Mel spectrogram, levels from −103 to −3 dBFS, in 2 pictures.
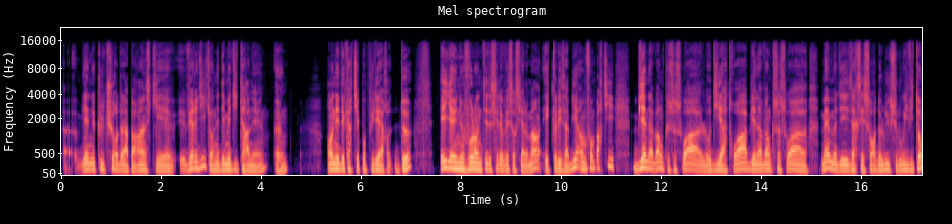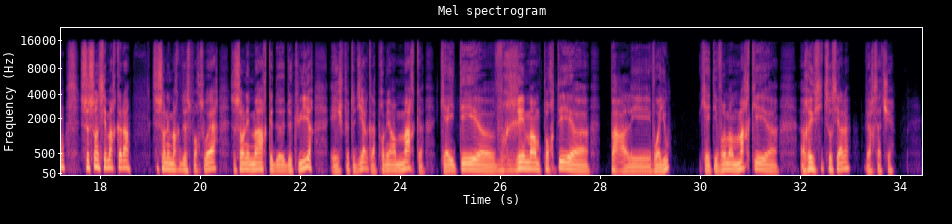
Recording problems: none

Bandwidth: 15 kHz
